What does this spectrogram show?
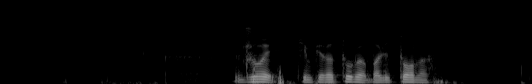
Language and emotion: Russian, neutral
